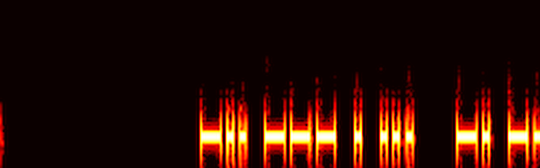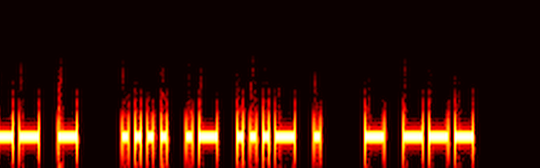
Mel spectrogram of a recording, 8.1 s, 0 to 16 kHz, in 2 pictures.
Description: Morse code, heard as a keyed tone, about 24 wpm, 700 Hz. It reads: DOES NOT HAVE TO
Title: Speed-Racing - Sets of 4 Words 25wpm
